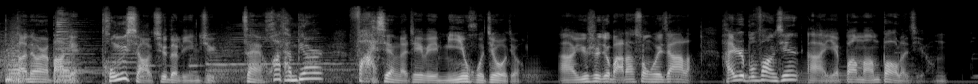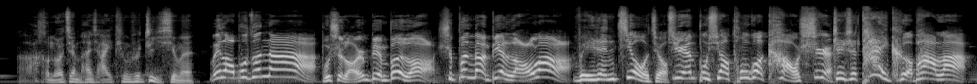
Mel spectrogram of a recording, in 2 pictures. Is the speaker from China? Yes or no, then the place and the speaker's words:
yes; China; 作为一个中国人，我，我不会打麻将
